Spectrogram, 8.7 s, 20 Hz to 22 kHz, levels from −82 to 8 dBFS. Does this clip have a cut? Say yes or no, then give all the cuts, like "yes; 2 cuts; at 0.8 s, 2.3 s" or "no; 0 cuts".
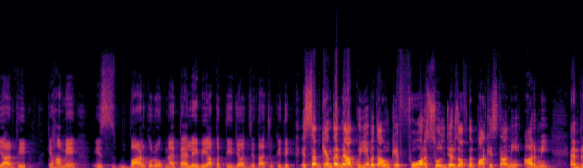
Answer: yes; 1 cut; at 4.4 s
